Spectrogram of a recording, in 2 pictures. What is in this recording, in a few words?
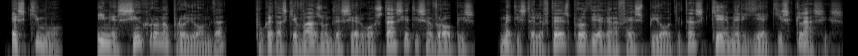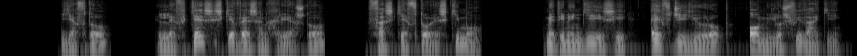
greek promos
